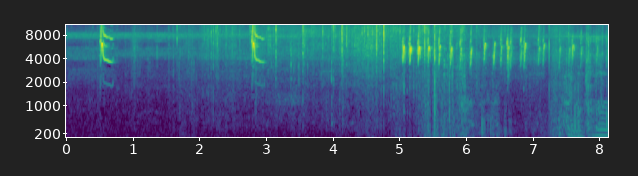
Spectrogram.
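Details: Tailorbird nestlings found in bamboo being cut for a hut roof, later released: two sharp, very high chirps a couple of seconds apart, followed by rustling, tapping handling noise.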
